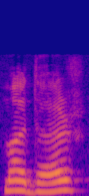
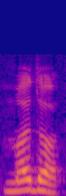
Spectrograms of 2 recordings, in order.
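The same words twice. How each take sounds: First: The final r sound is clearly pronounced. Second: The final r sound is dropped. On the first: "we pronounce r sound, as we say" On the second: "in British English it would be pronounced as"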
